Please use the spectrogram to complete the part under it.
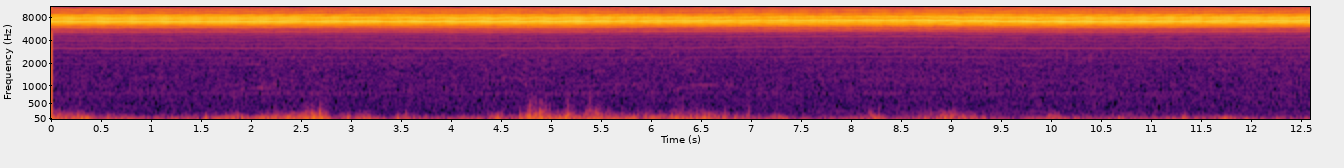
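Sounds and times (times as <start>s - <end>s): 
cicada song at Steytlerville: 0.0s - 12.5s.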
